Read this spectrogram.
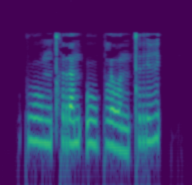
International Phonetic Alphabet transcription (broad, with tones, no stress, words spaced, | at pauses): kwuː˧ŋkʰra˦˥nʔuː˧plɤː˨˩n tri˦˥t̚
